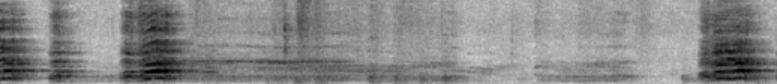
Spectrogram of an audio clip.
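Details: Chickens at a farm sanctuary, alarmed by a passing hawk and retreating to their coops, give a few harsh, broad clucks in short bursts separated by quieter pauses.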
